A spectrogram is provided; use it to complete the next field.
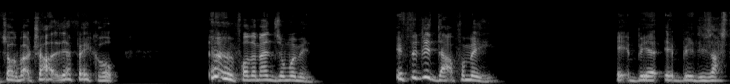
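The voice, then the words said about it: Strained, fading hoarse voice. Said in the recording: “My voice is going, because I had a long overdue day out with the boys yesterday and I'm a bit struggling.”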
